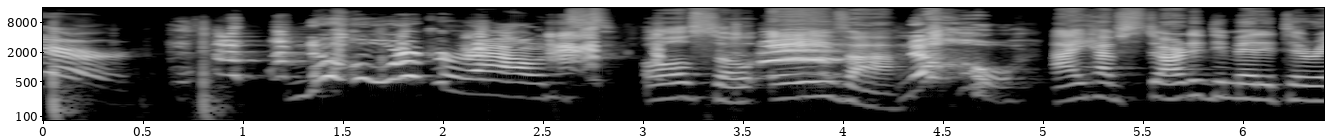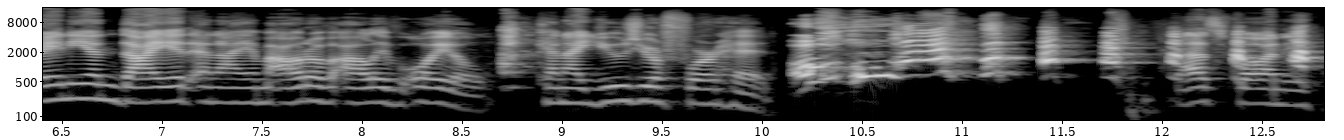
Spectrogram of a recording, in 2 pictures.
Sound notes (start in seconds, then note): 0.6 laughs; 10.2 laughs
